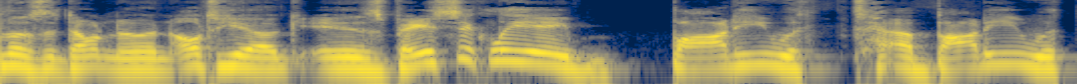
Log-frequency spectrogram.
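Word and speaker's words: otyugh: Standing at the bottom of the cistern, Tiberius and Kashal and Keyleth stare down a giant Otiug. How do you say it again? – You said it right.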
